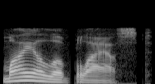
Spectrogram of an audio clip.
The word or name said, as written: myeloblast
